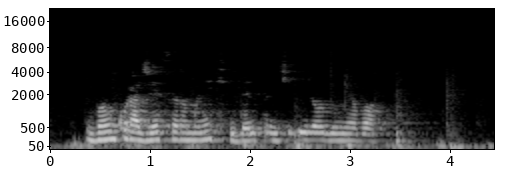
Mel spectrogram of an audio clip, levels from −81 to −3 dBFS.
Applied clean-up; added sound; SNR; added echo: none; Walk, footsteps; 15 dB; reverberation time 0.7 s.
